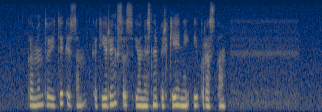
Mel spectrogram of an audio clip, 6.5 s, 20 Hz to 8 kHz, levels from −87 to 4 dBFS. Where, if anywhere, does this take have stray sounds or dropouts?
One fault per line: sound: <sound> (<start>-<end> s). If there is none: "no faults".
no faults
